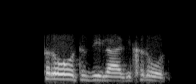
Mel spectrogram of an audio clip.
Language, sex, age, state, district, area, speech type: Dogri, female, 60+, Jammu and Kashmir, Samba, urban, conversation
